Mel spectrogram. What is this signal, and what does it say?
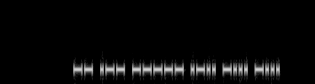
Morse code, heard as a keyed tone, about 42 wpm, 700 Hz. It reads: MW0LBB
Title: DXCC-100 Call Signs - 6 Characters - Repeated 2x - 45wpm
